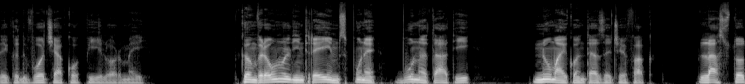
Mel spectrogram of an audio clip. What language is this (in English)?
Romanian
